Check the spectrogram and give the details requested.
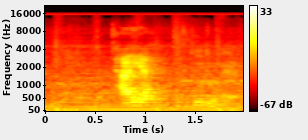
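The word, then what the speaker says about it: Tarja Turunen: Talia Turunen.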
